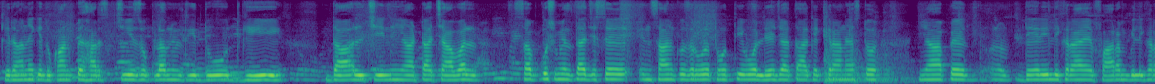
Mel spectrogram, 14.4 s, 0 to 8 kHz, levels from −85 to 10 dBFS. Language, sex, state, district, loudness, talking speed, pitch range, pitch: Hindi, male, Uttar Pradesh, Jyotiba Phule Nagar, -19 LUFS, 175 wpm, 165-175 Hz, 170 Hz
